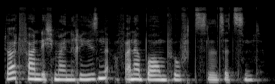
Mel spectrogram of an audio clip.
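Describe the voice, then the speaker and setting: A woman reading a first-person story aloud in a calm, measured storytelling manner. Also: fairly high pitch, vocal fry. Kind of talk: first-person audiobook narration.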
